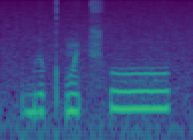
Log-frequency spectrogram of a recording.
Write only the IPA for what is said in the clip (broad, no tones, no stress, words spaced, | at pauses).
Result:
bekʷʼẽt͡sʰuː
